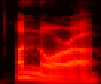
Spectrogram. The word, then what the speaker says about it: Anora: Anora. But like honor with an A.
